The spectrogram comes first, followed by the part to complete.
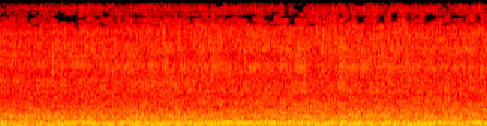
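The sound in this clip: A colony of Russian honeybees buzzes at the hive, a steady, dense drone of many wings that holds at an even level without pauses.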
